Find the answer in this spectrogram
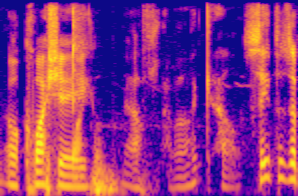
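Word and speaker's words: Qawasha: It's a Chilton name, so I'll see if there's a pronunciation of it. Probably isn't. Bouquet instead of bucket. Yeah. Oh, there is. Yep. Kawasha.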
